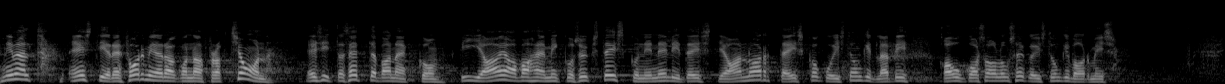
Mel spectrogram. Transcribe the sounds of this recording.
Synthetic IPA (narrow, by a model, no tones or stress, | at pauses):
nime̞lt̪ˑe̞ːst̪iɾe̞fo̞rmie̞ɾɑko̞nːɑfrɑkt̪sio̞ːn | e̞s̬ʲit̪ˑːɑse̞t̪ːe̞pɑne̞kːˑupiːjɑɑjɑvɑɦe̞mikːˑusykst̪e̞jst̪̚kunʲːine̞lʲit̪e̞jst̪jɑɑnːuɑrt̪æjsko̞ɡ̥uist̪uŋɡid̪læbikɑwɡ̥o̞sɑluse̞ɡ̥ɑist̪uŋɡivo̞rmis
